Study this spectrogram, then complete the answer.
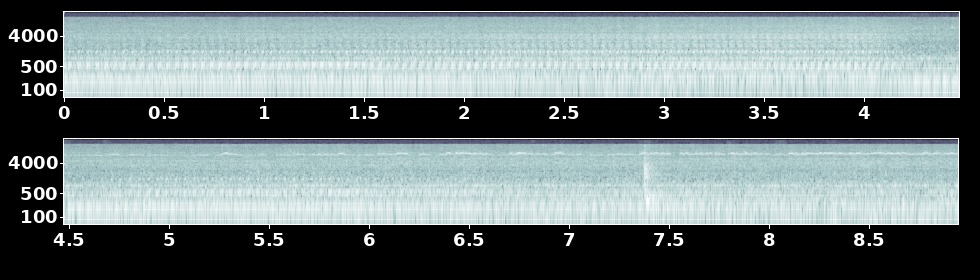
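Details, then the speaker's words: Holden HK with automatic transmission overfilled by about a litre and leaking fluid: deep, steady droning hum under the engine while pulling under load, pitch shifting partway; owner suspects overfull auto, torque converter or transmission pump, source unclear. "What the hell is that noise, world? I think it's got to be auto. Must be overfull."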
